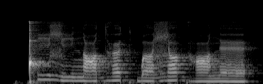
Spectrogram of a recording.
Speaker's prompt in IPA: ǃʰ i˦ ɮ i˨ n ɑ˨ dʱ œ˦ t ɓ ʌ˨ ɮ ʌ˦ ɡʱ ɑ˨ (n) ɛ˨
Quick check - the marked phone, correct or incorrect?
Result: correct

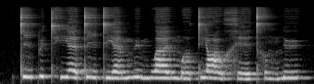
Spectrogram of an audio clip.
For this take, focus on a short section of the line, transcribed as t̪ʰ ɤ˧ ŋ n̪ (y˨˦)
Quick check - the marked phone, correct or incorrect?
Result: incorrect: y˦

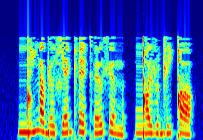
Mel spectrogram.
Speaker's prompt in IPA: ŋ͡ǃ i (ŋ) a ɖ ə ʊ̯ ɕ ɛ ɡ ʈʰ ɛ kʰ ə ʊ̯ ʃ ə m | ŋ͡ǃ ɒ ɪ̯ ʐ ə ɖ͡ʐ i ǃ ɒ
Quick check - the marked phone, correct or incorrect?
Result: correct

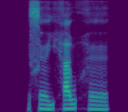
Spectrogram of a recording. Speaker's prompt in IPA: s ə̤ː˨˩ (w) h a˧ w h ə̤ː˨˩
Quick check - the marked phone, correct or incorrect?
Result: incorrect: j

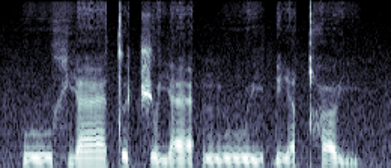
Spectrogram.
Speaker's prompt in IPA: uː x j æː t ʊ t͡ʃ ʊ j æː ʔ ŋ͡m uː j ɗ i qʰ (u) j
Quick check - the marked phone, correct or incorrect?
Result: correct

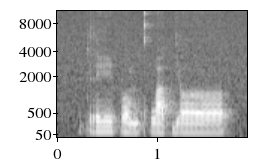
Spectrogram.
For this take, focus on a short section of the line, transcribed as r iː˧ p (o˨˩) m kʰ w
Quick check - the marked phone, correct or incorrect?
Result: correct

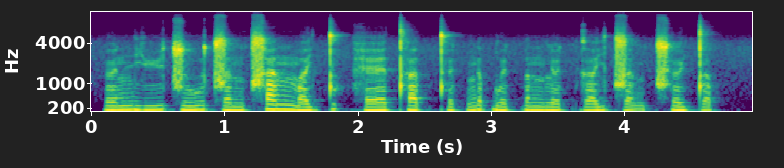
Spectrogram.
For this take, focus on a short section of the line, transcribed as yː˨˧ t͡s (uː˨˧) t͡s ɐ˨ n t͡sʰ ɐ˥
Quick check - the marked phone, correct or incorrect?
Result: correct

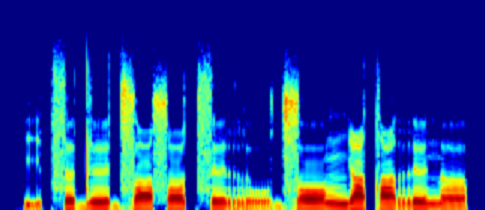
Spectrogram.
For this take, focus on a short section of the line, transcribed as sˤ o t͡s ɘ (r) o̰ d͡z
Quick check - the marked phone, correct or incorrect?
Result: correct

